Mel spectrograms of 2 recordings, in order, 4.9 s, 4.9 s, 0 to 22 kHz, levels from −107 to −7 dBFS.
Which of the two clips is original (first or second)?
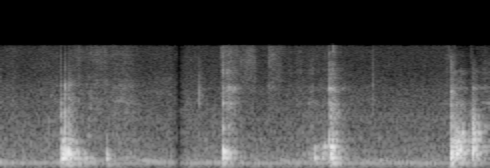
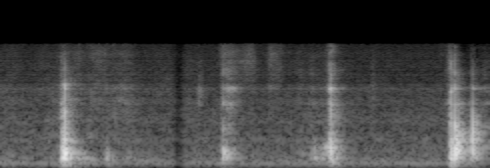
first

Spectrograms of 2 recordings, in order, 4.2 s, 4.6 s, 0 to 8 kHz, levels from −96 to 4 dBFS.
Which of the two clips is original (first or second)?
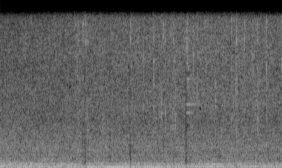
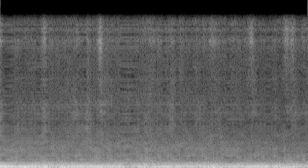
first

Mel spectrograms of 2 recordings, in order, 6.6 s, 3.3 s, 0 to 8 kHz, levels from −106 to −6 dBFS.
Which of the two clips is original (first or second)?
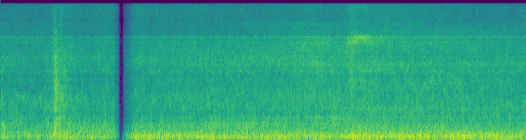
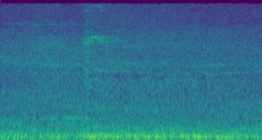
second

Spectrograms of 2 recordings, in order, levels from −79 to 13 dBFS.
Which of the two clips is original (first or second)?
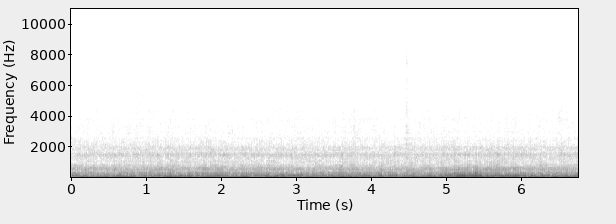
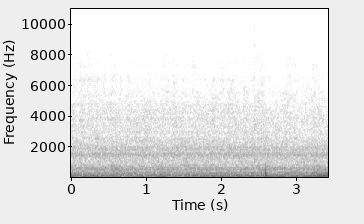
second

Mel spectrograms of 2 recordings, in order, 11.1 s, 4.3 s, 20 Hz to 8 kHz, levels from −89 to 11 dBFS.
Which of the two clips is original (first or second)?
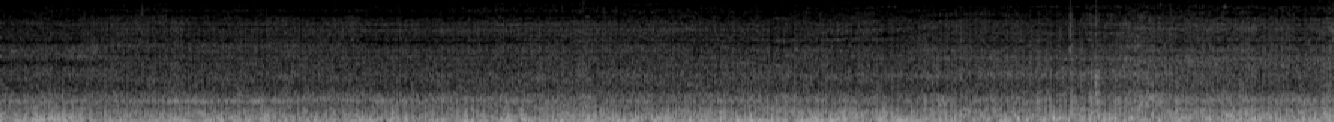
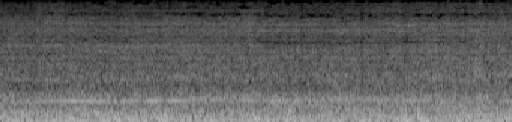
second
